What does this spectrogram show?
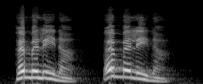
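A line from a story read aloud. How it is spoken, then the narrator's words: Harsh shout. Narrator (Italian): gridò aspramente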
